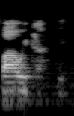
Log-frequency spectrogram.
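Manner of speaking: "Bawikati" said as the original name; original pronunciation. Shown as a demonstration. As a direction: show how "Bawikati" is originally pronounced, ba-wi-ka-ti. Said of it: "originally it's pronounced".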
